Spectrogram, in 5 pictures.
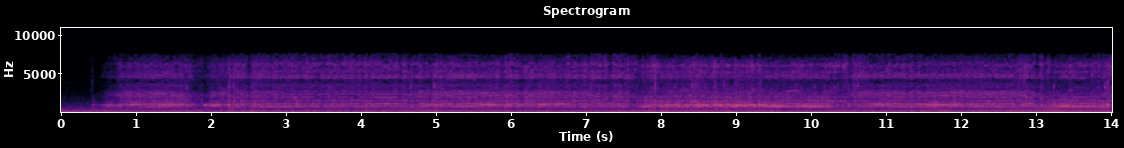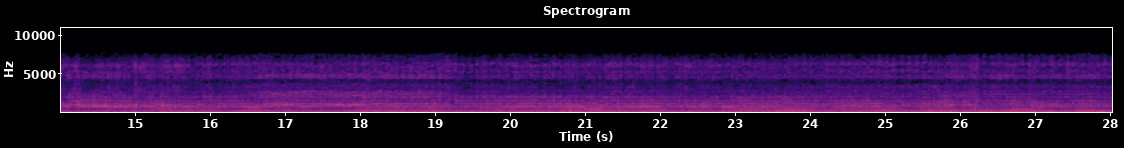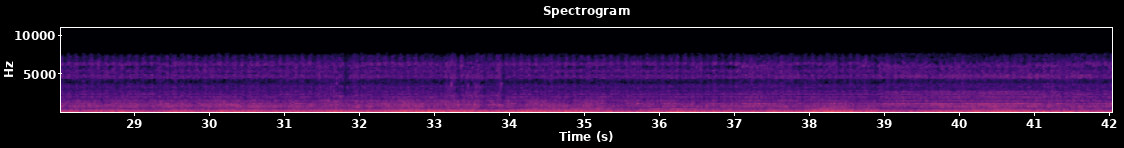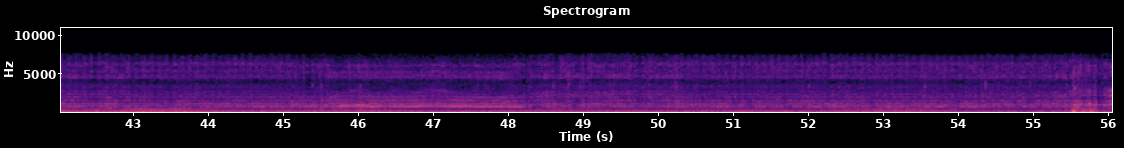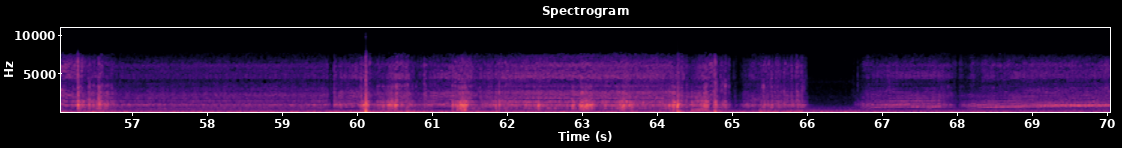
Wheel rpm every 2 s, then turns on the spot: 50, 90, 100, 100, 100, 100, 100, 100, 100, 100, 100, 100, 100, 100, 100, 100, 100, 100, 100, 100, 100, 100, 100, 100, 100, 100, 100, 100, 90, 80, 90, 120, 80, 50, 90.
none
